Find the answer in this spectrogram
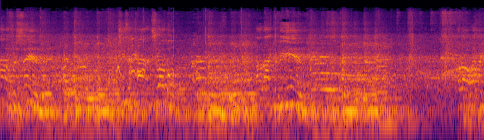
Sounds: speech
music

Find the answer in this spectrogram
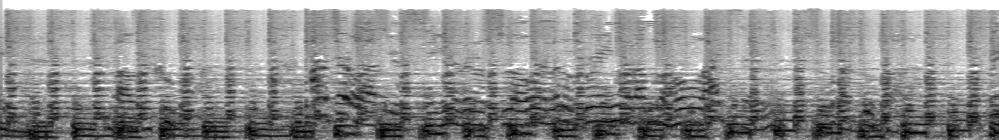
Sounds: music

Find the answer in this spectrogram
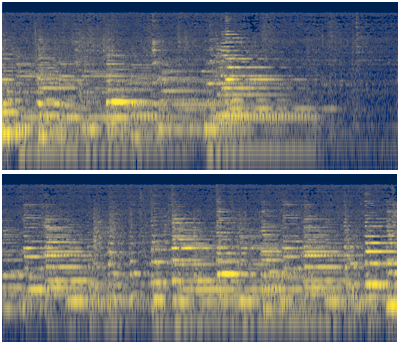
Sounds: strum
plucked string instrument
musical instrument
music
guitar

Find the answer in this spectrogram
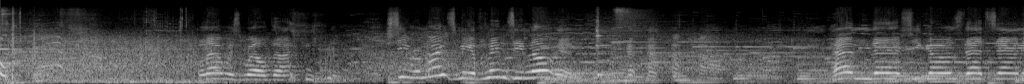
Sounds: music
speech

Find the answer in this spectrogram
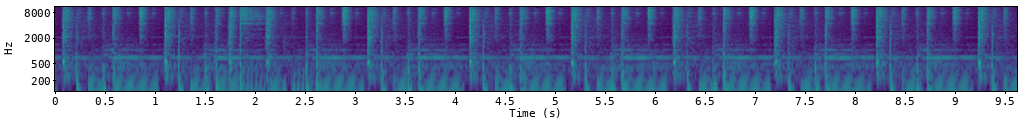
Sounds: music

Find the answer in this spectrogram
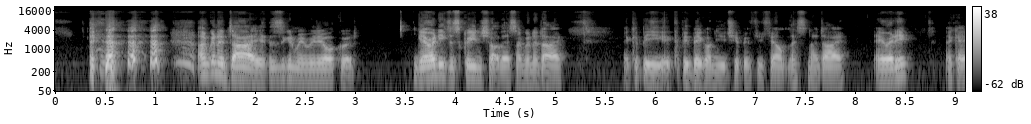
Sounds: speech

